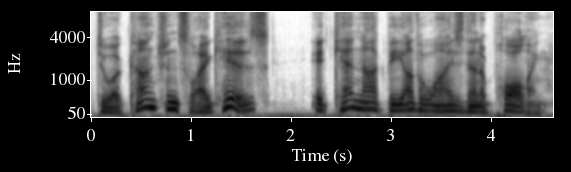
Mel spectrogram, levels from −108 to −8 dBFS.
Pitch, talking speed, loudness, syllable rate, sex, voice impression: 125 Hz, 145 wpm, -18 LUFS, 4.6 syllables/s, male, masculine, very adult-like, slightly thick, sincere, slightly friendly, slightly kind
